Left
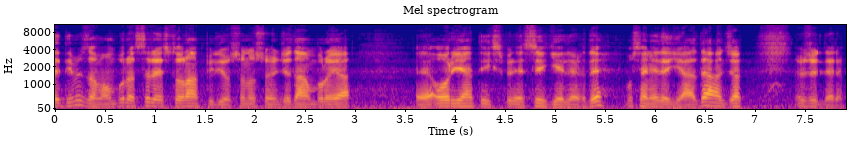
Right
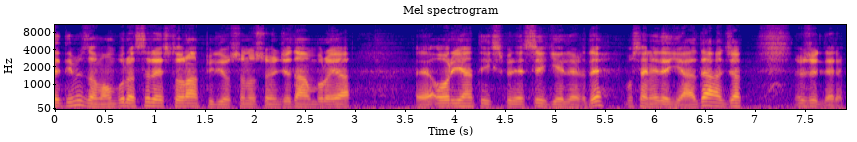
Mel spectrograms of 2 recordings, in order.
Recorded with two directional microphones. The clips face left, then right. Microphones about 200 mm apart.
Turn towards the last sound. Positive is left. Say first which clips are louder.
# right 1 dB
turn(degrees=5)  # may be behind; listen again after turning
